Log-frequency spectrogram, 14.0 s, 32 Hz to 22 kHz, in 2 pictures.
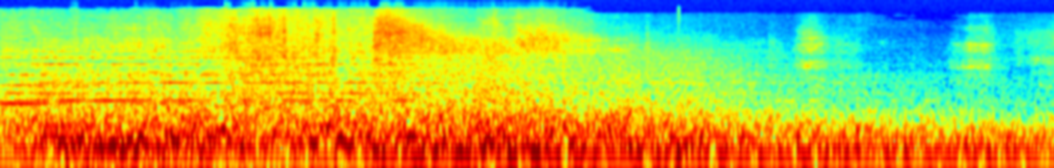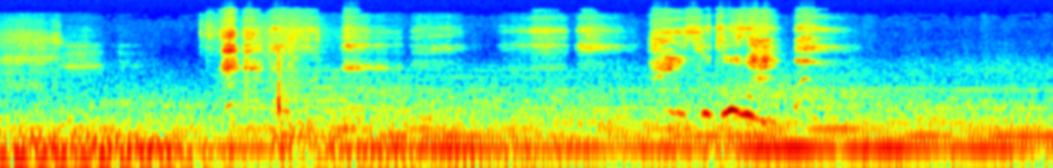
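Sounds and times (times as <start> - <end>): low steady rumble: 0.0 - 14.0
person breathing heavily: 5.3 - 11.4.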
